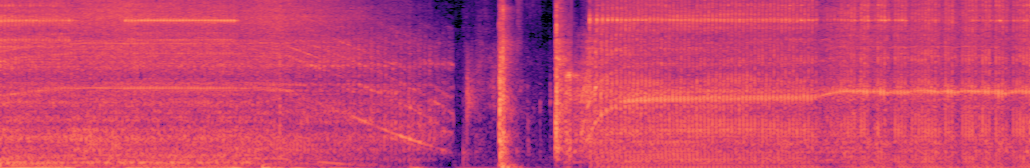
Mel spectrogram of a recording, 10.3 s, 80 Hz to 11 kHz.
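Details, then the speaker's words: Bosch GSH11E demolition hammer, about 25 years old: after a few seconds of shaking, likely from old, overly sticky grease on the striker, it stops wobbling and runs smoothly with steady, even hammering and a constant motor whine; normal running. "after a few seconds you see it stops shaking back and forth and you can hear the hammer starting to run smooth again"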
